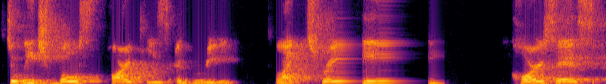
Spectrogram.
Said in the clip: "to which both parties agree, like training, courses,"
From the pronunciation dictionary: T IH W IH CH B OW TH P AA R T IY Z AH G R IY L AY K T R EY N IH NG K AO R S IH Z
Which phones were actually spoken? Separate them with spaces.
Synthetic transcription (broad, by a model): T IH W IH CH B OW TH P AA R T IY Z AH G R IY L AY K T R EY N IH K AO R S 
